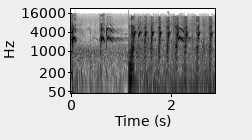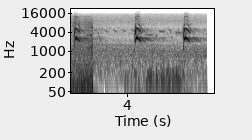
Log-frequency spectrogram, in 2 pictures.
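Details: Piercing, high-pitched marmot whistles ring out, each a quick downslurred note: first singly, then a fast run of them, then singly again.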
